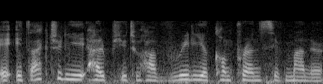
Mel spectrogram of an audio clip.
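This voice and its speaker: A woman with a French accent, medium pitch and ordinary pitch variation at a fairly quick pace. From France, Cambodian parents. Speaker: climate change consultant and professor. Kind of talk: TV interview. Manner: hesitant, with fillers.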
